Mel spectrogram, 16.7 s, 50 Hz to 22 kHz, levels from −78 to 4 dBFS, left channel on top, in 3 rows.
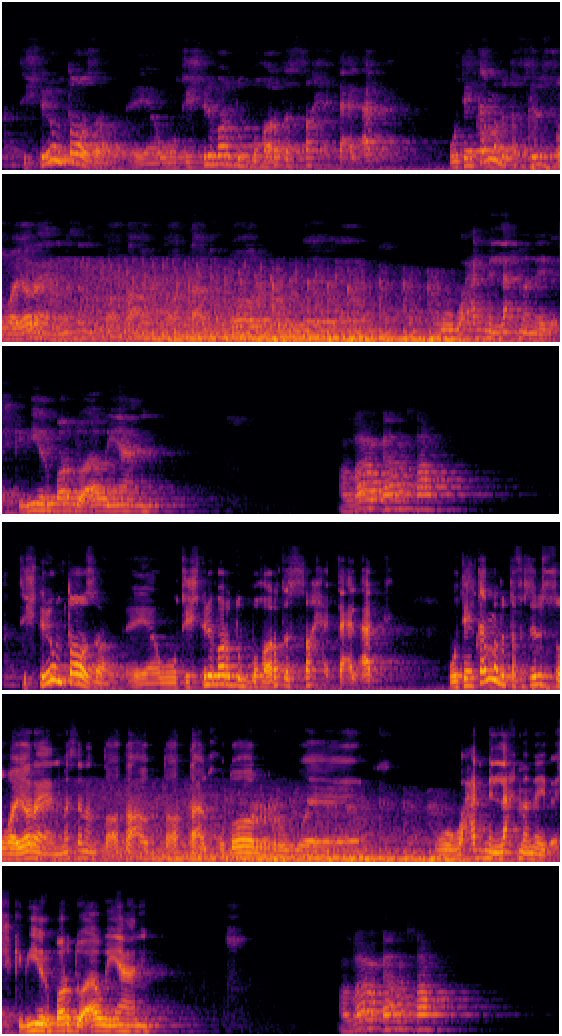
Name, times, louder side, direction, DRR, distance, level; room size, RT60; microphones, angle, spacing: voice 1, 0.2-3.7 4.5-9.2 9.9-12.6, right 8 dB, 85° right, 14 dB, 0.3 m, -21 dB
sound 1, 0.6-12.1, left 1 dB, 55° left, 1.0 m, -43 dB
sound 2, 5.3-11.1, left 2 dB, 35° left, 0.5 m, -24 dB
voice 2, 14.5-15.5, right 2 dB, 10° right, 2 dB, 0.8 m, -26 dB
5.4 x 4.7 x 5.7 m, 1.3 s
head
